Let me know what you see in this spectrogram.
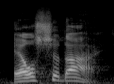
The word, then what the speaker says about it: El Shaddai: You see, this name for God Almighty, you may know, made popular maybe 20 years ago now, 25, by a song, El Shaddai. That name Almighty, that's how you say it in the Hebrew.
